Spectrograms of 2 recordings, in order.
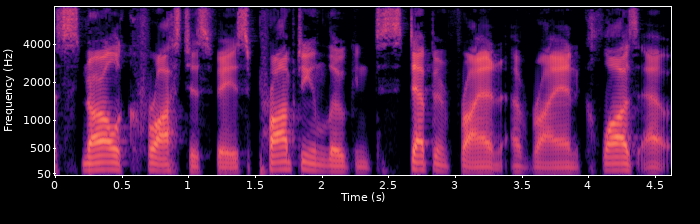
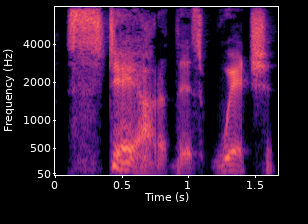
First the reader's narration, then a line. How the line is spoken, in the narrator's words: Sabretooth snarled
